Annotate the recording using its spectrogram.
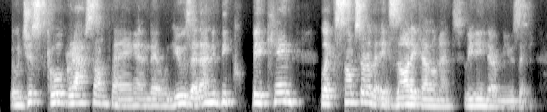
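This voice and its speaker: Somewhat breathy and dark, mellow in tone, a man with an Iranian accent and a fairly high pitch talks at a fairly quick pace. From Iran, Tehran. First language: Persian. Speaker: music professor and composer. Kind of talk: lecture. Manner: halting, many fillers and repetitions.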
